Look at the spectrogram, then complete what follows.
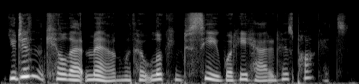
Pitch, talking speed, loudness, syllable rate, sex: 225 Hz, 250 wpm, -18 LUFS, 5.3 syllables/s, female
